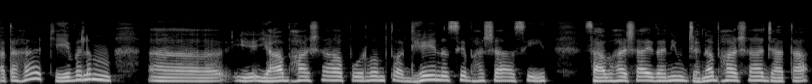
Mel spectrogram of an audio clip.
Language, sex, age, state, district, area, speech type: Sanskrit, female, 45-60, Karnataka, Bangalore Urban, urban, spontaneous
